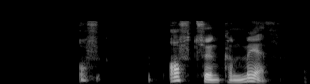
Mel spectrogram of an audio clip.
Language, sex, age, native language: Icelandic, male, 10, Icelandic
